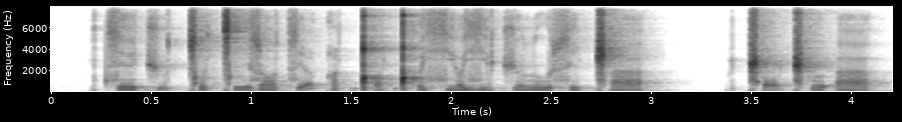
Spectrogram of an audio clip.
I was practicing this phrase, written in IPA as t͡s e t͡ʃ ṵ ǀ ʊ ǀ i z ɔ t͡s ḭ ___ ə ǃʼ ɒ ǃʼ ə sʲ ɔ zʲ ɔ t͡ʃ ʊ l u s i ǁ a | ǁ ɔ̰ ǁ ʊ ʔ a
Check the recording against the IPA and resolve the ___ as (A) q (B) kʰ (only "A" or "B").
A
